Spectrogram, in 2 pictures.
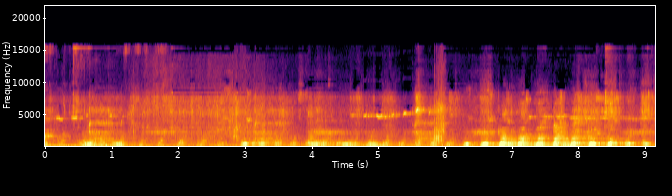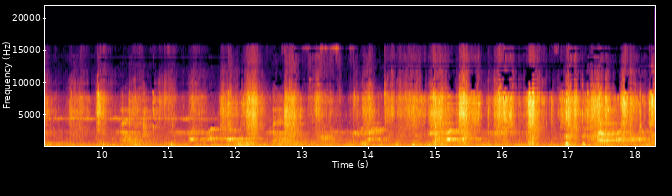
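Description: Tibetan mastiffs barking: a few single barks, then a quick run of deep barks about six seconds in, the loudest part. Short crackles follow in the second half.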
